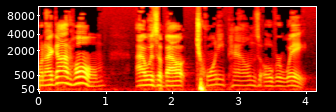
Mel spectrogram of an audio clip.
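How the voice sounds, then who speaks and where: Moderate pace over a quiet background. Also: man. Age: 60s. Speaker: client of a personal trainer, conference speaker. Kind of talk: testimony. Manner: casual, halting with fillers.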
